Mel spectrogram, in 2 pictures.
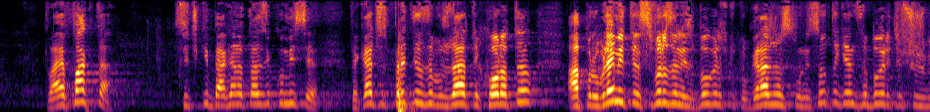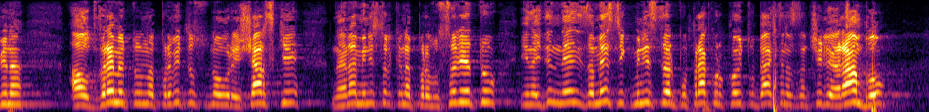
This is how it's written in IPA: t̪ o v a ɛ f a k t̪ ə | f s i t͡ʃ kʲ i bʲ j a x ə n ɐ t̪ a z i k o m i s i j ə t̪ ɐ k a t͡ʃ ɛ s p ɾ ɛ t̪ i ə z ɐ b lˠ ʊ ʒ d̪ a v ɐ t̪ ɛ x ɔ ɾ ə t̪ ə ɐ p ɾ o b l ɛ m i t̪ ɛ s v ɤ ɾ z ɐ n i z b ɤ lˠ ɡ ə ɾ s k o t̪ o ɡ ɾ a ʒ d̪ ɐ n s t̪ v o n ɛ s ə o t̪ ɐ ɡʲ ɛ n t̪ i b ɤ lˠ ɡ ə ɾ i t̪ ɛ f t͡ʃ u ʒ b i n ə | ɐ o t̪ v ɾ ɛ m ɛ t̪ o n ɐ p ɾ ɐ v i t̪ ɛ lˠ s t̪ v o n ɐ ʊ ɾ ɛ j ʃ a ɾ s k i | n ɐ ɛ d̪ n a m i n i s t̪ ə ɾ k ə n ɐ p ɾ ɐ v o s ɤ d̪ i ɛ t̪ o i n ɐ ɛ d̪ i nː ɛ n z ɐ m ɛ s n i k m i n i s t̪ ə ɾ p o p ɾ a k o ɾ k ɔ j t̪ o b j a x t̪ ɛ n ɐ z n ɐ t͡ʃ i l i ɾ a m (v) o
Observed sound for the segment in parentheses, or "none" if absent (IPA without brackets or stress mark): b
